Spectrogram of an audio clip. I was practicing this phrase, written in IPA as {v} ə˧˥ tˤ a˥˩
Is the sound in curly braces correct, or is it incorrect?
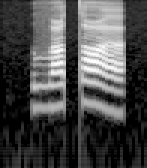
correct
